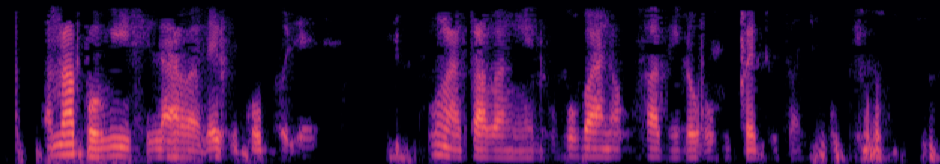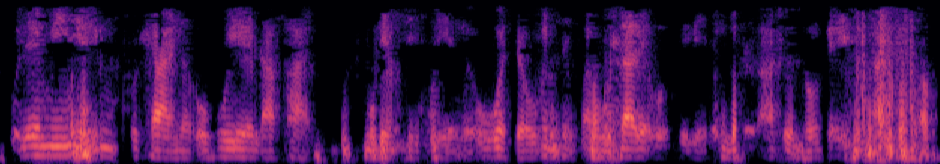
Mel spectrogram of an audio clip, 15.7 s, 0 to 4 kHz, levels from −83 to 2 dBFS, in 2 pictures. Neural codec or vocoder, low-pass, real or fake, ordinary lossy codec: codec, 16 kHz in and 24 kHz out, 1.1 kbps, FireRedTTS-2 codec; 3.6 kHz; fake; MP3, 16 kbps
